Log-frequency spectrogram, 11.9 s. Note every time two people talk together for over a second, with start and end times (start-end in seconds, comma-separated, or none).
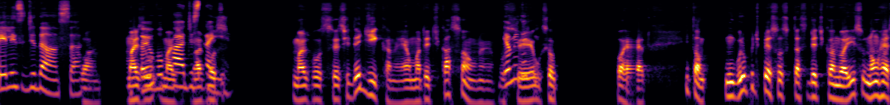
1.7-3.0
